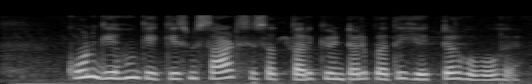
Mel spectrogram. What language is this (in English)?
Magahi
